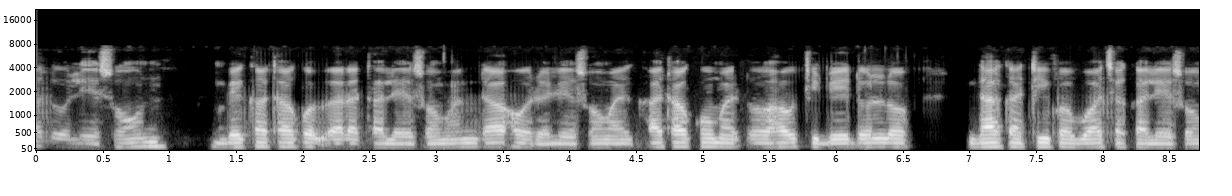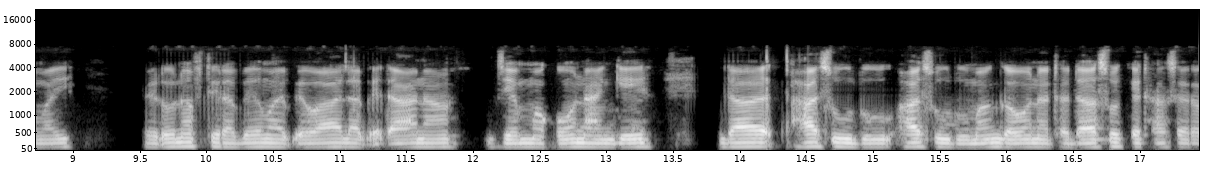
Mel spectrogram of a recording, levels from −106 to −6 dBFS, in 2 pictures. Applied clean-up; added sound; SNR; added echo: neural mask model Resemble Enhance denoiser.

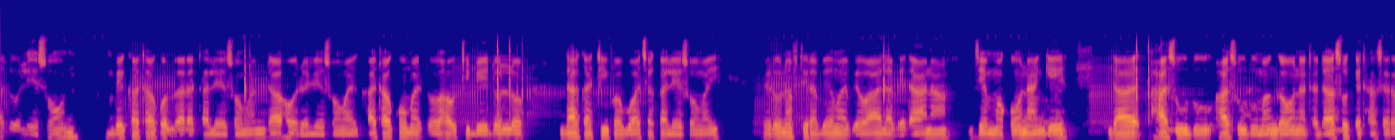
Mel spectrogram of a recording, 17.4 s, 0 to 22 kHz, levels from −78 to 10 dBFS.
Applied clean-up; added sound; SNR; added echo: classical method log-MMSE.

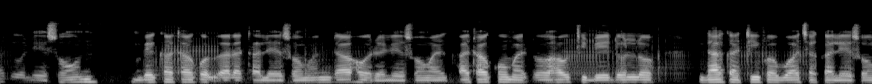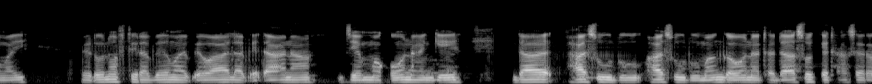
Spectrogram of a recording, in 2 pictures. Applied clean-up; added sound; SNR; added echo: neural mask model DeepFilterNet 3.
